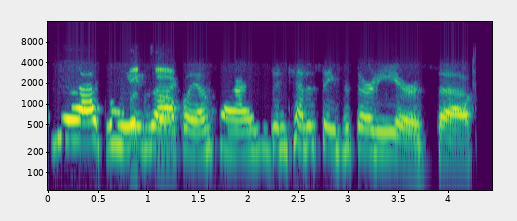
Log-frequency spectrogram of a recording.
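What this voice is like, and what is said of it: Mixed American regional accent. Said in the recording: “notice that accent, you know, and it's not a New York accent either ... I think there's a mix ... that upper state New York type of, you know, vibe”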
